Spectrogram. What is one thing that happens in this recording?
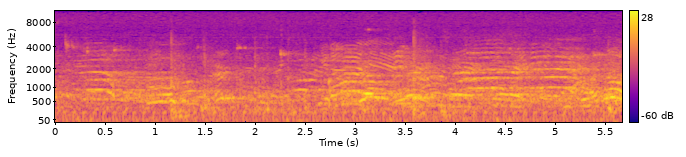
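Men and boys shout and call out across an echoing gym.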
